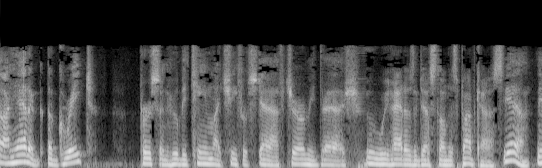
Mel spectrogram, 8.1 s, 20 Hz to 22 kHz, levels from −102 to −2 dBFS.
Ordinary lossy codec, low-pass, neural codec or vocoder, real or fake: MP3, 32 kbps; 7.2 kHz; codec, 24 kHz, 0.9 kbps, WavTokenizer, medium music audio release; fake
